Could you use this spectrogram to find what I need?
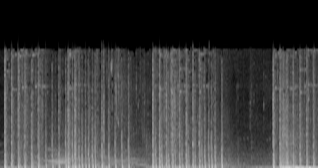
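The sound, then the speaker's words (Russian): Rapid automatic gunfire from the video game Call of Duty Vanguard rattles in loud, sustained bursts with brief lulls, closing on a heavier burst. “Хотя он сбоку где-то стреляет.”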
